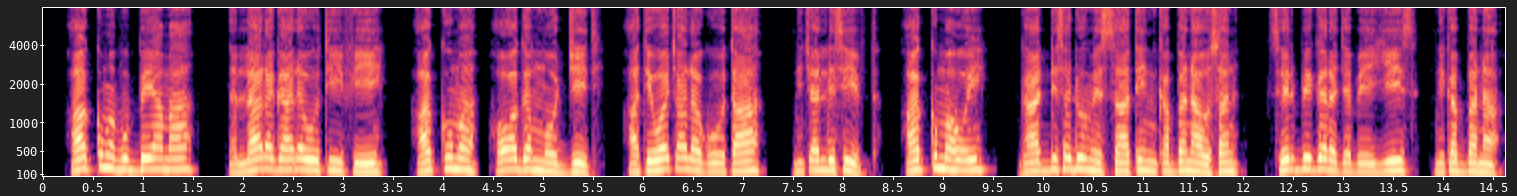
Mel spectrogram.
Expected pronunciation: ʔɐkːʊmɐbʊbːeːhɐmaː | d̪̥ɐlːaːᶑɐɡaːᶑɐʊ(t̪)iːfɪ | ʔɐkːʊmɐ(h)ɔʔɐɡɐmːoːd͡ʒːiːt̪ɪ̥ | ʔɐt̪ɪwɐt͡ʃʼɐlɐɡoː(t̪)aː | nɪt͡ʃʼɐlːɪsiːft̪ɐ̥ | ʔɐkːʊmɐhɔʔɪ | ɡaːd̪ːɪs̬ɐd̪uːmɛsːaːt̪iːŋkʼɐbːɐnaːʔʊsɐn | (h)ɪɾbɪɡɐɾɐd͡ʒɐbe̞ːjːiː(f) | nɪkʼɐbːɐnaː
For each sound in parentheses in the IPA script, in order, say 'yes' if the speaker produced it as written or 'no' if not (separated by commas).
yes, yes, yes, no, no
